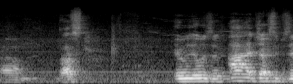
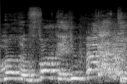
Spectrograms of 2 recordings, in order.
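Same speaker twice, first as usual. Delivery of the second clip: very high-pitched, incredulous outburst; exasperated anger; 12 semitones higher than usual. Acted. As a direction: blow up at being asked once more. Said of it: "why does it make you angry".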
